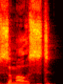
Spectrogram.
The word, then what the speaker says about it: Samost: How do you say your last name? Samost? Yep. Samost.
